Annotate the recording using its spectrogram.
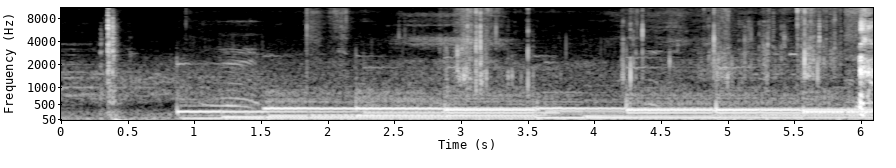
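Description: Background music: after a brief quiet moment, sustained held chords start about a second in and shift every second or so.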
